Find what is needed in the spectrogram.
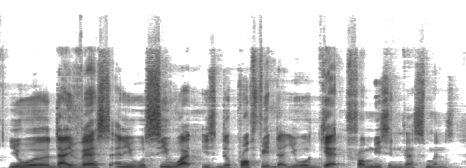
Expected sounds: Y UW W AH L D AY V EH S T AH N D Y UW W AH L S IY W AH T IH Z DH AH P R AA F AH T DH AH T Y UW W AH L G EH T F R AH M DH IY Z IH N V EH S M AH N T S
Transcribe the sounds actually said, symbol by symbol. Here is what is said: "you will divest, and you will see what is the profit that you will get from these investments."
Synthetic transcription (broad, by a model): Y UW W AH L D AY V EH S AH N Y UW W AH L S IY W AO T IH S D AH P R AA F AH T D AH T Y UW W AH L G EH T F R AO M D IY S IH N V EH S M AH N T S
